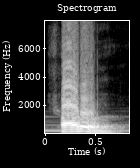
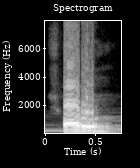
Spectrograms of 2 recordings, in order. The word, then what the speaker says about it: স্মরণ: স্মরণ সঠিক এবং শুদ্ধ উচ্চারণ হলো স্মরণ র এর সাথে ওকারান্ত উচ্চারণ স্মরণ এবারে 45 মূল শব্দ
